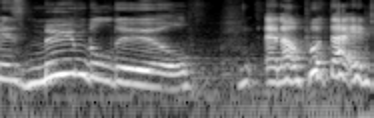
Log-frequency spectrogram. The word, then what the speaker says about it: Moombaldool: And he was like, yeah, Moombaldool.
